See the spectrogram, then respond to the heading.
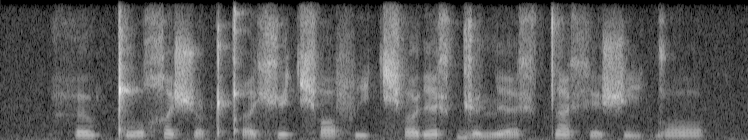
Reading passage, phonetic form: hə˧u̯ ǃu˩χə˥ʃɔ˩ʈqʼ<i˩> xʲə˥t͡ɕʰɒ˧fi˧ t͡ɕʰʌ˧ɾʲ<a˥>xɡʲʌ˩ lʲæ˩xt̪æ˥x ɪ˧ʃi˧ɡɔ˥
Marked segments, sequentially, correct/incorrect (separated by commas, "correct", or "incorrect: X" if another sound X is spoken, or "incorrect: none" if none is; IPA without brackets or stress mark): correct, incorrect: æ˥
